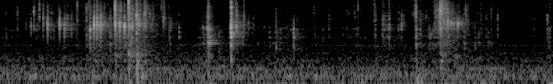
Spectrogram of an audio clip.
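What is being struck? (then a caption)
Bar of soap shaved with a blade. A solid white bar of dry soap, held in a hand with long orange nails, is shaved with a snap-off utility blade, peeling off thin crunchy curls. Bright, dry crackling scrapes come in uneven bursts, with almost no low end and very little ring after each cut.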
